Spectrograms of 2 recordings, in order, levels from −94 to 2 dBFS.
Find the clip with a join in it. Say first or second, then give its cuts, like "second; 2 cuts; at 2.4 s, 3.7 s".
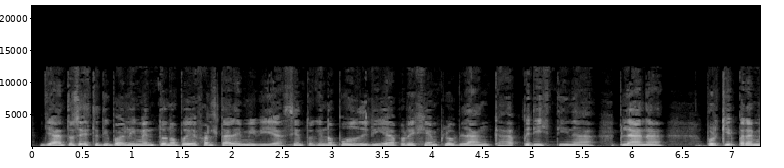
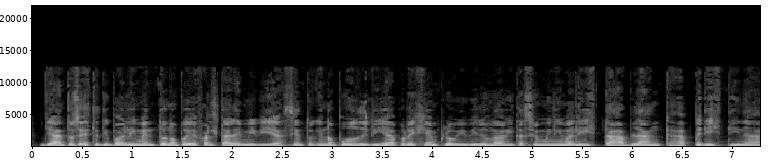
first; 2 cuts; at 4.2 s, 5.8 s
